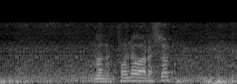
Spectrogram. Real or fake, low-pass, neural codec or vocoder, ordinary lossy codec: fake; none; codec, 16 kHz, 1.1 kbps, Voila-Tokenizer; none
